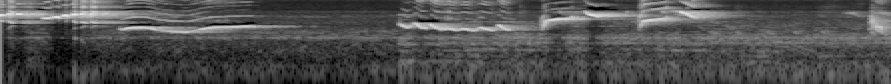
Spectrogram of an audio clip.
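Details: Javan bush lark from Sukabumi, Indonesia, singing a song full of imitations such as cililin and sikatan londo: looping high whistles, a descending slur, a pause, then quick upswept notes and hooked phrases, with a faint electrical hum.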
